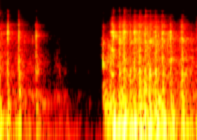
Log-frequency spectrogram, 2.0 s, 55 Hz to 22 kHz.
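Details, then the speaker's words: Hitachi demolition hammer delivering strong, rapid, evenly spaced full blows after repair; it had failed to hammer because the piston was stuck in the barrel. "See that? It should be 100% knocking."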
